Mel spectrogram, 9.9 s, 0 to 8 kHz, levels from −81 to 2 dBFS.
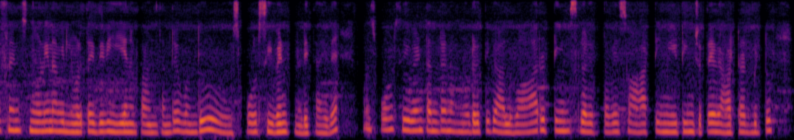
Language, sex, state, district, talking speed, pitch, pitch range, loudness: Kannada, female, Karnataka, Bijapur, 145 wpm, 190 Hz, 180-205 Hz, -33 LUFS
